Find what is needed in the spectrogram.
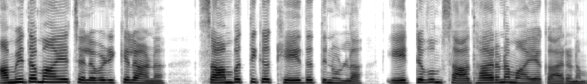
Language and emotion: Malayalam, neutral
